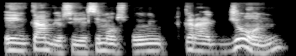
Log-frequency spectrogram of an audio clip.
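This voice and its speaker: Man, Latin American Spanish accent, English teacher, unhurried pace, repeats words to drill pronunciation. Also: mid-range voice. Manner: patient, repeats each word slowly for pronunciation. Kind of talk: online vocabulary lesson.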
